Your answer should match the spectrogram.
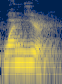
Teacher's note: make sure that final n is actually pronounced with alveolar contact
